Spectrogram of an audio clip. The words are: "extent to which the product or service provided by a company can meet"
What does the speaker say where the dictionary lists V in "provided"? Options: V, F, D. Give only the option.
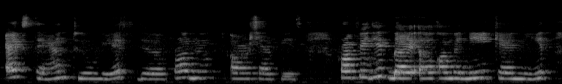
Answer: F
